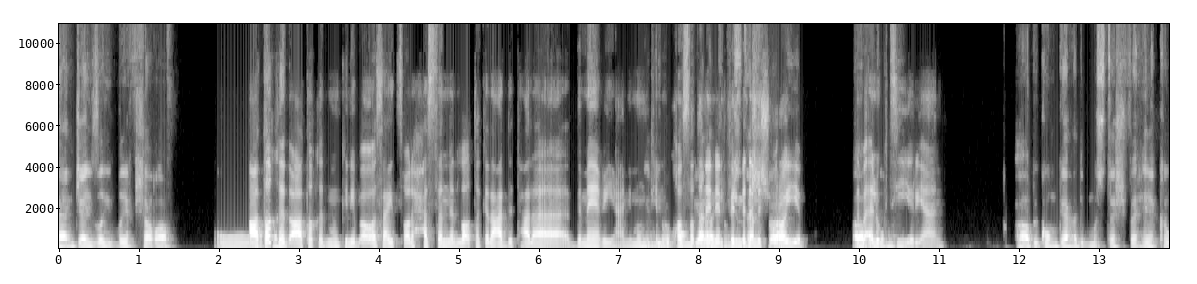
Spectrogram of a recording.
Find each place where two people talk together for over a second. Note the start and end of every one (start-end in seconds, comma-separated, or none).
7.3-9.1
